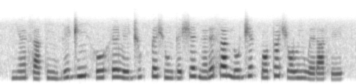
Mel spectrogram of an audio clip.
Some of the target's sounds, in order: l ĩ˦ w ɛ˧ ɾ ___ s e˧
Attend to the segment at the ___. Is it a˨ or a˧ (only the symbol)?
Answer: a˧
